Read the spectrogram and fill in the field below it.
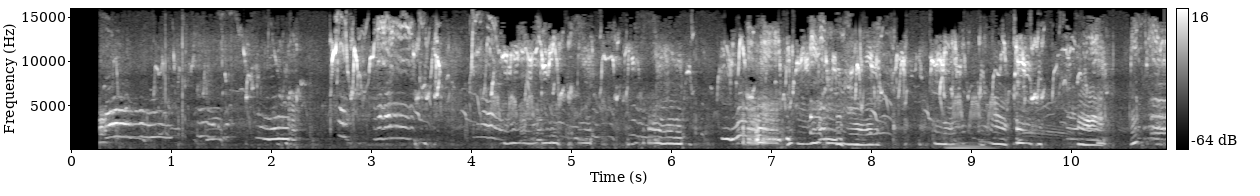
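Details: African wild dogs fighting over a kill in Laikipia County, Kenya, twitter and squeal together in high, bird-like chirps and whines.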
